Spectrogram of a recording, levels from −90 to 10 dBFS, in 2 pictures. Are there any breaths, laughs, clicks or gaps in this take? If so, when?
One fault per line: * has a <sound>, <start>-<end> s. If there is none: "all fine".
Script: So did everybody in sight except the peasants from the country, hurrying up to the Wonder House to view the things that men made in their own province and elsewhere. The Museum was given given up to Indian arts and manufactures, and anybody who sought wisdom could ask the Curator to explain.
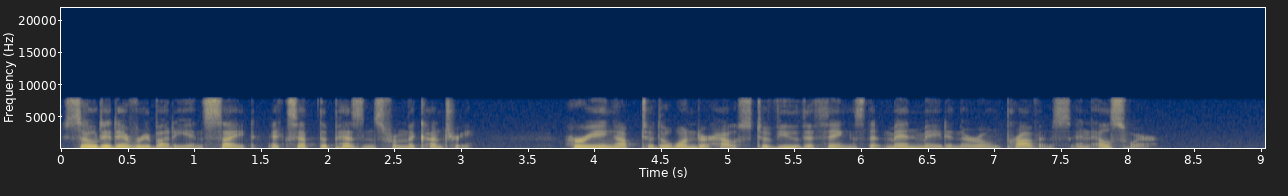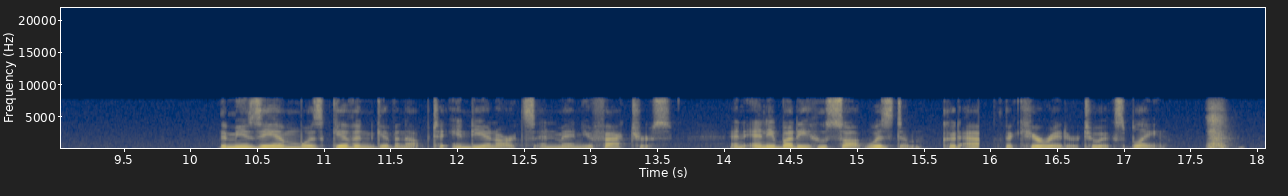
* has a dropout, 15.9-16.0 s
* has a sniff, 17.6-17.9 s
